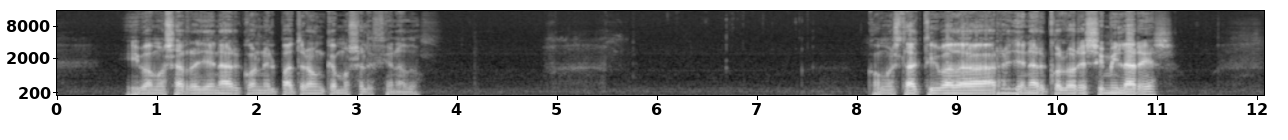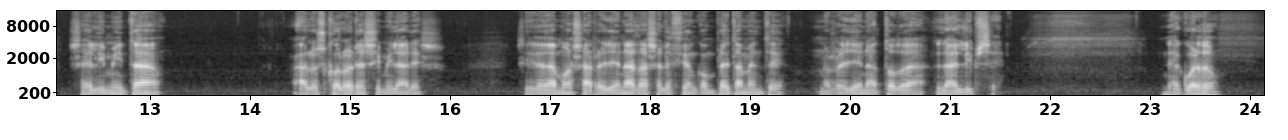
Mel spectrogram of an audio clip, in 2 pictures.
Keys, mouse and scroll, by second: 1.2 click, 3.2 click, 16.7 click, 18.6 click.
